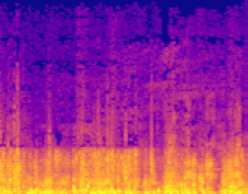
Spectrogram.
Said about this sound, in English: That's what a box full of rolling paper sounds like, baby boo.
